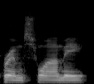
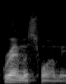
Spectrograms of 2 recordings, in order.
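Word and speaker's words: Ramaswamy: with the exception of Vivek Rim Swami uh Rama Swami excuse me I mispronounced his last name he runs strive Financial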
